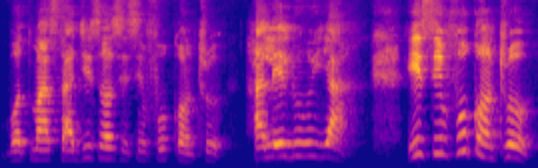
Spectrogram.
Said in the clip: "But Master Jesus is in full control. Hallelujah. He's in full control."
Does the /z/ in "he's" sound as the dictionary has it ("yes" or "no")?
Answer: no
